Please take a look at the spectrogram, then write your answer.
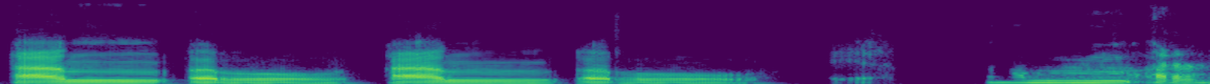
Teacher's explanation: maka dia sukunnya dibaca dengan tafkhim ya dengan tebal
